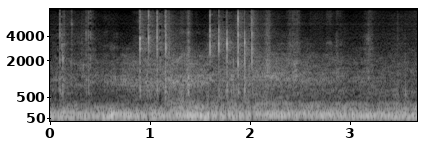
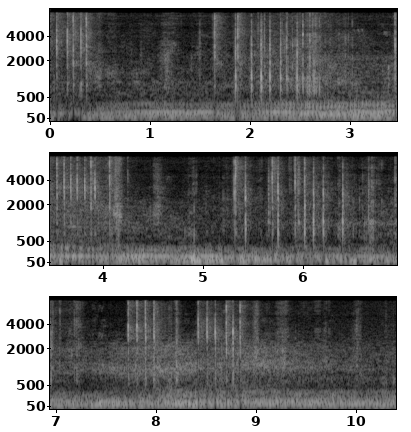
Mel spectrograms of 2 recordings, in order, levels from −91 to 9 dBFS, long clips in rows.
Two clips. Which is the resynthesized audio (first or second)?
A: first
